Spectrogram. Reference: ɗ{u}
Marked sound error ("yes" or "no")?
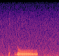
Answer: no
